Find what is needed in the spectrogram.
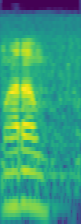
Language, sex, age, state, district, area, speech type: Tamil, male, 18-30, Tamil Nadu, Thoothukudi, rural, read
